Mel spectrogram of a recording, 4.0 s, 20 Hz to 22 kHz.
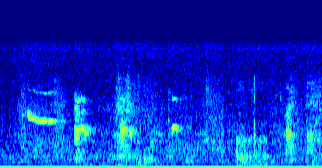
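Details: Border Collie puppies, 30 days old, giving faint, short whimpering squeaks that rise and fall, scattered irregularly across a few seconds over a steady background hiss.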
